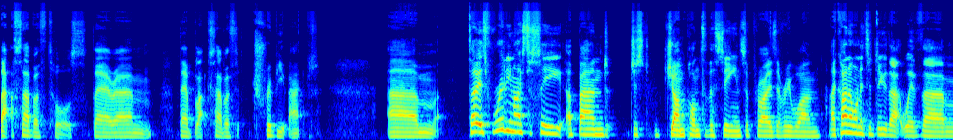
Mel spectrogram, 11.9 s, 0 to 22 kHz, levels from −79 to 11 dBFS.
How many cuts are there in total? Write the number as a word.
two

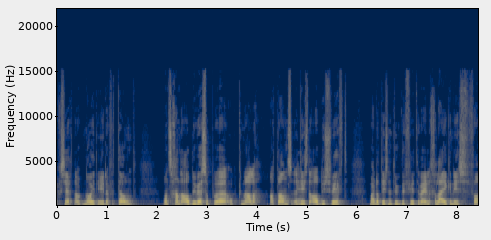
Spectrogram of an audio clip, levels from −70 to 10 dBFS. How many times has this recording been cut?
zero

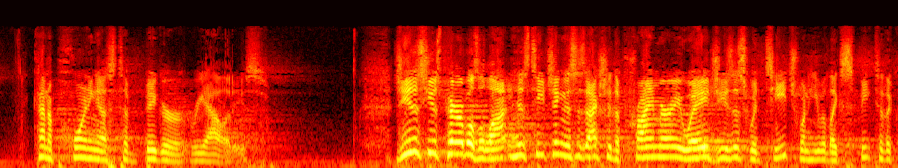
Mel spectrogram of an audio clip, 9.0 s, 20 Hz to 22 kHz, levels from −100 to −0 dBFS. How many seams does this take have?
zero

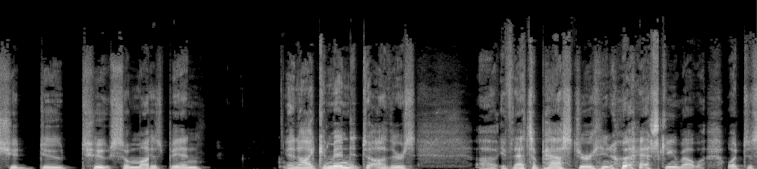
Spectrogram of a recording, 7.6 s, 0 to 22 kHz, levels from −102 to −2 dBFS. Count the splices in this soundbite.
two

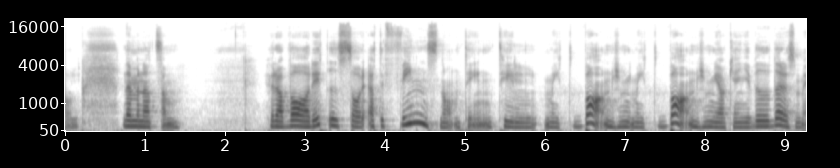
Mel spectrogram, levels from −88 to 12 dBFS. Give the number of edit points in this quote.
three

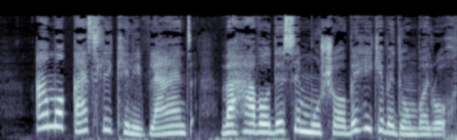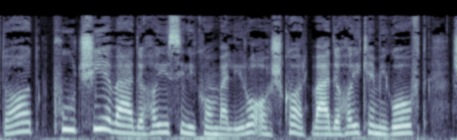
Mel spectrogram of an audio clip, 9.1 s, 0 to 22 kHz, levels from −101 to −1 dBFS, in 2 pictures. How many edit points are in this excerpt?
three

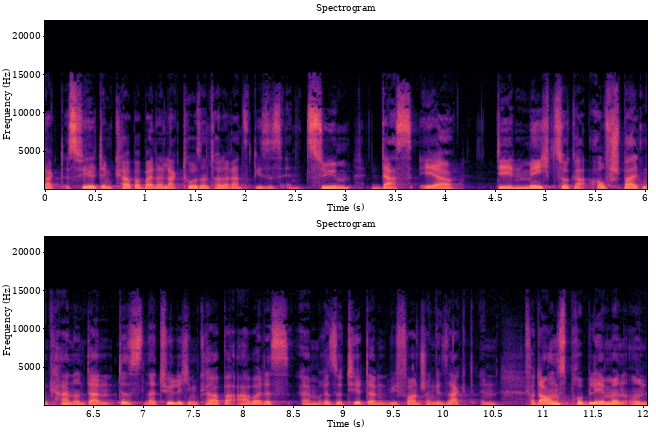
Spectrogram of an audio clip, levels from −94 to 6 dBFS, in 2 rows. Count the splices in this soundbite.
five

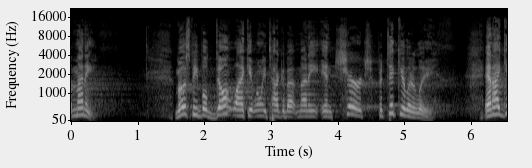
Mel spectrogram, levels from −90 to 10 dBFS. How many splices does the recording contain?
zero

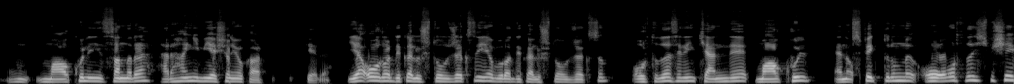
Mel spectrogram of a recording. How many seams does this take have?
two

